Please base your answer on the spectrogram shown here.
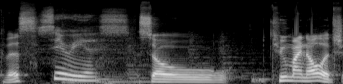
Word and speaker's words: Sirius: Sirius. So, to my knowledge, it's Sirius, as in, why so serious?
